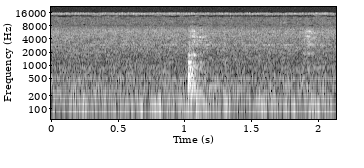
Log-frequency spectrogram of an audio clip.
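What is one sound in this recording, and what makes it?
A small object is set down on a wooden board with a light knock.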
